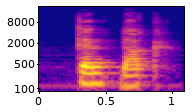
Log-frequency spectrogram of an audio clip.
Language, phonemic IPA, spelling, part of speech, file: Dutch, /ˈtɛntdɑk/, tentdak, noun, Nl-tentdak.ogg
- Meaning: tented roof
